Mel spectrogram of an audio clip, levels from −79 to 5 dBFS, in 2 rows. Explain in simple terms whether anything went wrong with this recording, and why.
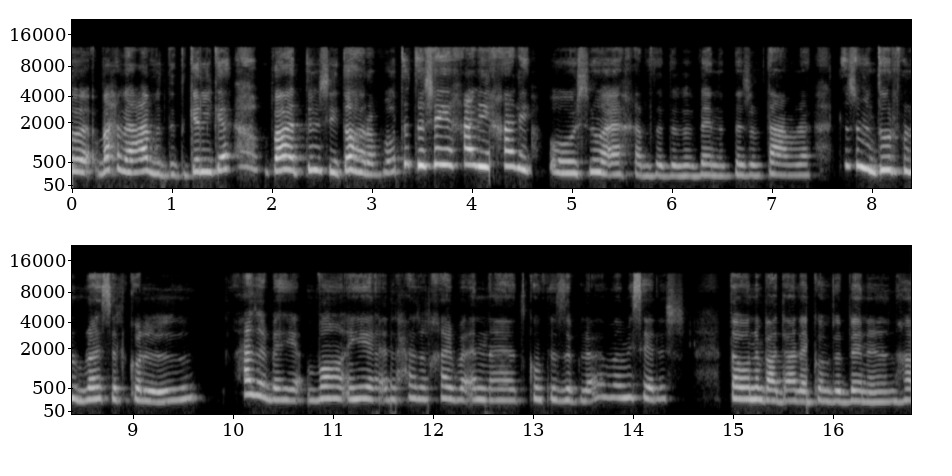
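At 4.17 s and again at 15.74 s the sound jumps forward abruptly, as if roughly a third of a second has been snipped out and the two ends joined with no pause. This is audio missing between chunks, likely from a recorder working in pieces and dropping audio at each handover.

From 11.37 to 11.97 s the sound turns choppy. This is repeated packet loss: five small pieces of the call arrived too late or not at all, and the receiver kept patching each hole by stretching the sound just before it.

Two briefer hiccups follow, a quick smear from 12.58 to 12.62 s and a slightly longer wobble from 13.10 to 13.22 s. Each is a short concealed packet loss, where one brief piece of the call went missing and was filled in by continuing the sound before it.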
